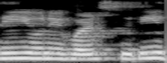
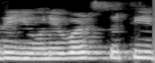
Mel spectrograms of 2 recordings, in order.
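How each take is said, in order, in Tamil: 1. 'the' என்ற சொல் 'thee' என்று, அழுத்தம் கொடுத்துச் சொல்லப்படுகிறது. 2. 'the' என்ற சொல் 'thuh' என்று, அழுத்தம் கொடுக்காமல் சொல்லப்படுகிறது. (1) "எம்பத்திக் யூசேஜ்ல" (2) "standard usage"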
